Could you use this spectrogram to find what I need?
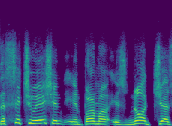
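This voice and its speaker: This man speaks with a high pitch at a very slow pace. The sound is dry and close with no echo, over a quiet background. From Myanmar. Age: 60s. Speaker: academic and human rights activist. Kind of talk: interview.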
